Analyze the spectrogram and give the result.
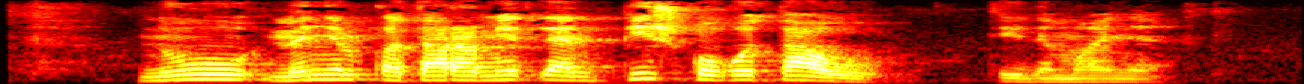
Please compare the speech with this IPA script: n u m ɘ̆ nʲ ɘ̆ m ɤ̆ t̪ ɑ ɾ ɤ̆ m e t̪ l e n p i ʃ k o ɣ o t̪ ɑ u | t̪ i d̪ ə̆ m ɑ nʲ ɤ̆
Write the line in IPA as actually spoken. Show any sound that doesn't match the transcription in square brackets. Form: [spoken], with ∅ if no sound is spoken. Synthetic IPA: n u m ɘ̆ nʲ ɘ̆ m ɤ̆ t̪ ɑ ɾ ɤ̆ m e t̪ l [æ] n p i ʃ k o ɣ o t̪ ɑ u | t̪ i d̪ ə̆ m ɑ nʲ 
